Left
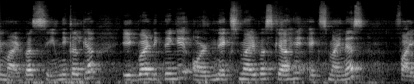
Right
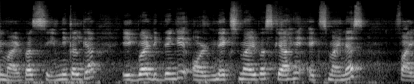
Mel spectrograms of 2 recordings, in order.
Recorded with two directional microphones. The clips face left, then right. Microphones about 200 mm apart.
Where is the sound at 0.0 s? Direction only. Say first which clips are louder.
Right 4 dB; 45° right (ahead or behind).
